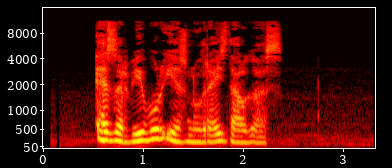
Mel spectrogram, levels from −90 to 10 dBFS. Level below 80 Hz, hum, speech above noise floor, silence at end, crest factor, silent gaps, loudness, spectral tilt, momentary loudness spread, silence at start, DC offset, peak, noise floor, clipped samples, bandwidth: -70 dBFS; none; 38 dB; 0.95 s; 18 dB; none; -21 LUFS; -5.5 dB/octave; 12 LU; 0.55 s; under 0.1%; -4 dBFS; -58 dBFS; under 0.1%; 11.5 kHz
